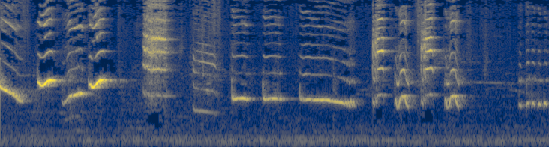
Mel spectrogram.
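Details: Black-throated laughingthrush giving loud varied whistles, rising slurred phrases, a harsh burst, then a string of steady level whistled notes and rapid harmonic chirps, over a faint low hum.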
